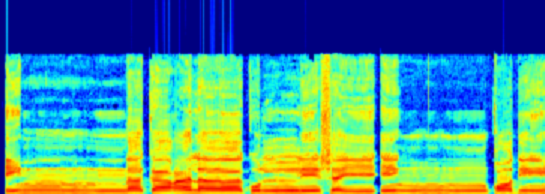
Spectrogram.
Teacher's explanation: কদির দি বলে 3 আলিফ টান দিয়ে এই র কে ধরবে, রর উপরে 2 পেশ তানবিন সাকিন হয়ে যাবে। এই 3 আলিফ টানের নাম মদ্দে আরজি।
